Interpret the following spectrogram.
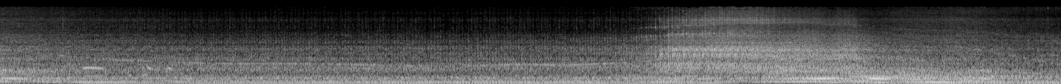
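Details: Freightliner FLD120 heavy diesel, 397k miles, running after sitting about 17 years, possibly on ether: rough uneven idle, then a brief rev and drop back. Running on its own after long storage.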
